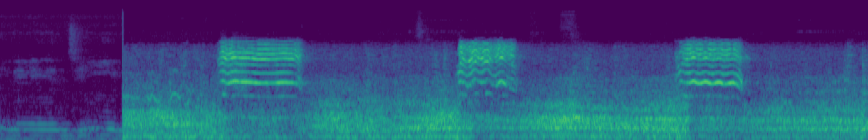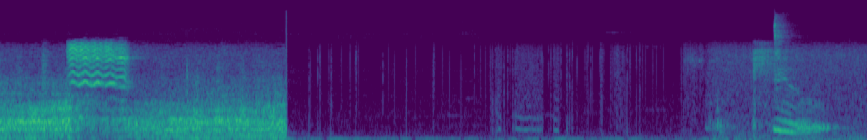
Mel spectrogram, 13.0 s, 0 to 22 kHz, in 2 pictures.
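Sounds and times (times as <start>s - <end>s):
steady background noise: 0.9s - 8.7s
animal bleating: 1.6s - 2.3s, 3.4s - 3.9s, 5.0s - 5.6s, 7.0s - 7.6s.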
